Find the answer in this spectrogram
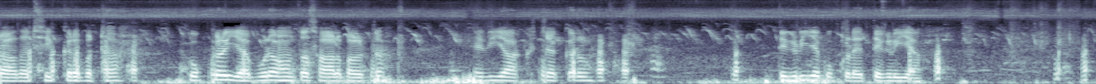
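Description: Chickens clucking in quick, repeated short calls.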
